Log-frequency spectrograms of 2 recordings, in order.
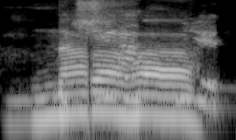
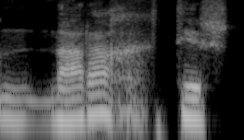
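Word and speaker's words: नरः: Naraha. You do the ach thing so that you don't have to add the syllable. Yeah, they don't do narach karoti. They would say naraha karoti, naraha.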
